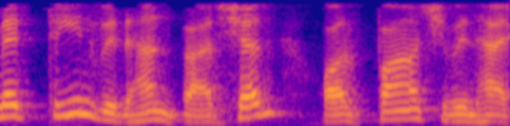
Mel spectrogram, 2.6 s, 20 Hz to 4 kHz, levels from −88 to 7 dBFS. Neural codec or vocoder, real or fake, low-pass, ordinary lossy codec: codec, 16 kHz, 0.8 kbps, ZipCodec; fake; 3.6 kHz; MP3, 32 kbps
